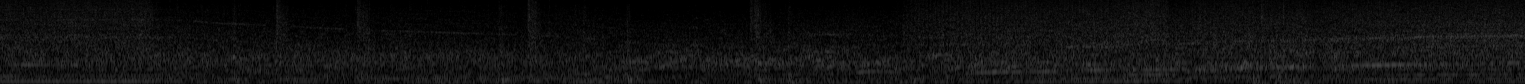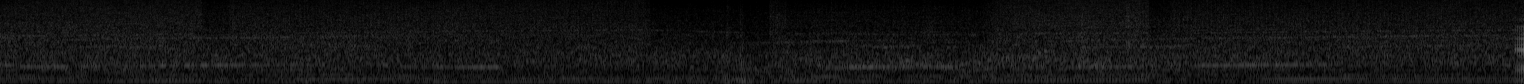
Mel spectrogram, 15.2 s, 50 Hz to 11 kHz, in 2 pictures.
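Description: A 2016 Ligier JS P3 race car engine drones continuously on a track, heard from inside the car as a steady, moderate hum with shifting gear tones and occasional faint clicks, no talk.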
